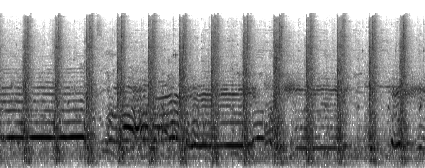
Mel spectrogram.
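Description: Metal ornaments on a carried shrine jangle with each bounce.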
